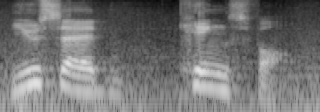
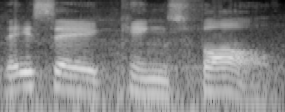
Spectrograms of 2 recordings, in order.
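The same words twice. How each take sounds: First: King's Fall with King's stressed. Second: King's Fall with Fall stressed. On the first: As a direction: hit King's, let Fall drop. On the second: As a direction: lean on Fall, not King's. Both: Retold or imitated. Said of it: "They put the emphasis on the other word".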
